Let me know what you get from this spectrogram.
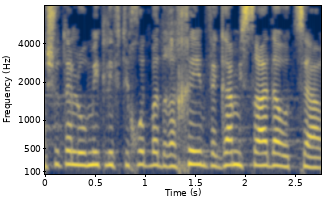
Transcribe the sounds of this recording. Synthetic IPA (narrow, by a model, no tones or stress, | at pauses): ʃutaleumit̪livt̪iχut̪̚bad̪ʁaχimveɡamːisʁadaot͡sa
